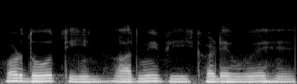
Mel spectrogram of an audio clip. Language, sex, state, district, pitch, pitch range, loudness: Hindi, male, Uttar Pradesh, Saharanpur, 130 Hz, 125-135 Hz, -13 LUFS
